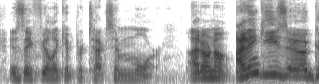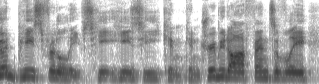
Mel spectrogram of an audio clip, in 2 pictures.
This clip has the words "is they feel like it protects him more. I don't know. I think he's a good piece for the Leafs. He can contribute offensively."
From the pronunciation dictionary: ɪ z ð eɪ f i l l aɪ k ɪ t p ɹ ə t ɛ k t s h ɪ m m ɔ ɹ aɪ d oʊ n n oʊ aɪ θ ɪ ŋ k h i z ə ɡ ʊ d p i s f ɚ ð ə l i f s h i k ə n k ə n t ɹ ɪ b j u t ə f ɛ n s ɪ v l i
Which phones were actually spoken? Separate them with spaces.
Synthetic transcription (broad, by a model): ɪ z ð eɪ f i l l aɪ k ɪ t p ɹ ə t ɛ k t s h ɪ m m ɔ ɹ aɪ d oʊ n n oʊ aɪ θ ɪ ŋ k h i z ə ɡ ʊ d p i s f ɚ ð ə l i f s h i k ə n k ə n t ɹ ɪ b j u t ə f ɛ n s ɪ v l i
